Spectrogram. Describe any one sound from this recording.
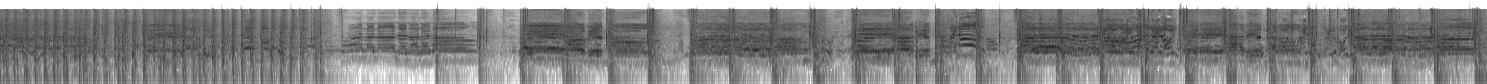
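A crowd claps hands in a steady rhythm.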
